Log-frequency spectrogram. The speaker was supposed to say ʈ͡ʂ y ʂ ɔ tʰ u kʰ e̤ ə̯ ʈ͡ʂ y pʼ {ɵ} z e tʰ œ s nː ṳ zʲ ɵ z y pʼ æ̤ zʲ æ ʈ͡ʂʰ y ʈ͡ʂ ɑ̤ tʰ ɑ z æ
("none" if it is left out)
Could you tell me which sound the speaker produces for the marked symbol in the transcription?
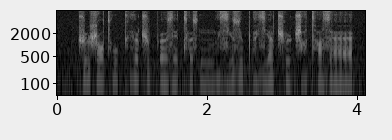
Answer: œ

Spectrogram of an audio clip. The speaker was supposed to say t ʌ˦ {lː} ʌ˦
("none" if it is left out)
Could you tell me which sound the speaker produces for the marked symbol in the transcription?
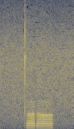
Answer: ɾ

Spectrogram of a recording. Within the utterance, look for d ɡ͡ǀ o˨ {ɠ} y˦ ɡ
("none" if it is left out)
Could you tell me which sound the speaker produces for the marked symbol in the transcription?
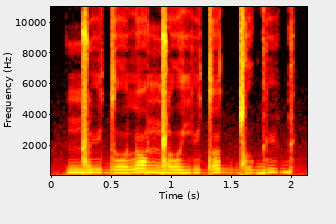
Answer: ɡ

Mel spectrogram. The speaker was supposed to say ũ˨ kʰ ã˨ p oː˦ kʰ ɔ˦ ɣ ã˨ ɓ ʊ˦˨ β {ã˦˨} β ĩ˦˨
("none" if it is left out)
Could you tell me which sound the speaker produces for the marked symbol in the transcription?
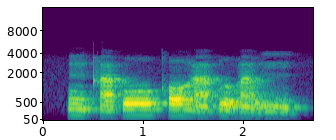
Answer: ã˦˨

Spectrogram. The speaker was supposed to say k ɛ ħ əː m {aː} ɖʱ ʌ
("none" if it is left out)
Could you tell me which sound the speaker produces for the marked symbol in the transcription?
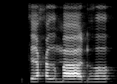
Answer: aː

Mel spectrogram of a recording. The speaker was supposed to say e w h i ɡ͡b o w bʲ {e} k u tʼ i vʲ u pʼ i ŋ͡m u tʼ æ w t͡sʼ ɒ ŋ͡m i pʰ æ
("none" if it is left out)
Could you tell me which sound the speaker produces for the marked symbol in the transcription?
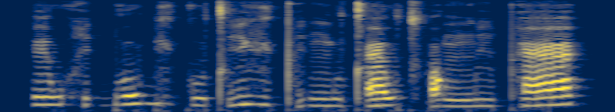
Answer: e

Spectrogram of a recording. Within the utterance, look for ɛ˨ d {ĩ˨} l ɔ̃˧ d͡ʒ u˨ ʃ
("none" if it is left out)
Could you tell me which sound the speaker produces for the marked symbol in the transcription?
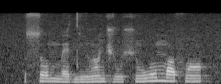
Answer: ĩ˨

